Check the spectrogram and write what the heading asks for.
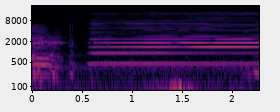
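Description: Barbershop quartet's pitch pipe sounding a single steady reedy note, held for about two seconds from about half a second in, to give the singers their starting pitch.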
